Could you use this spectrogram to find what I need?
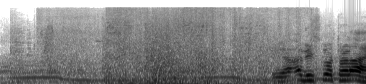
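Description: A car crashes into something with a crunch and scattering debris.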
